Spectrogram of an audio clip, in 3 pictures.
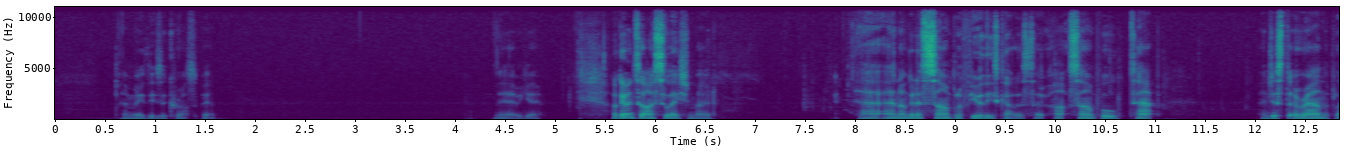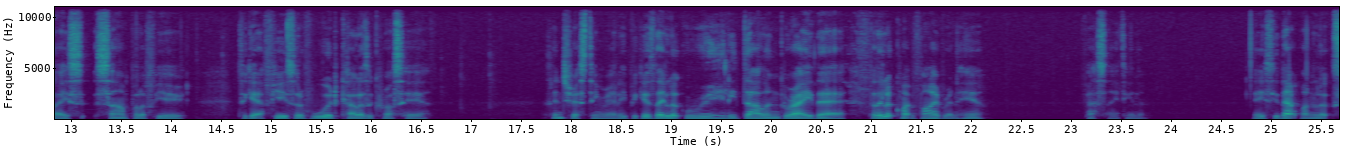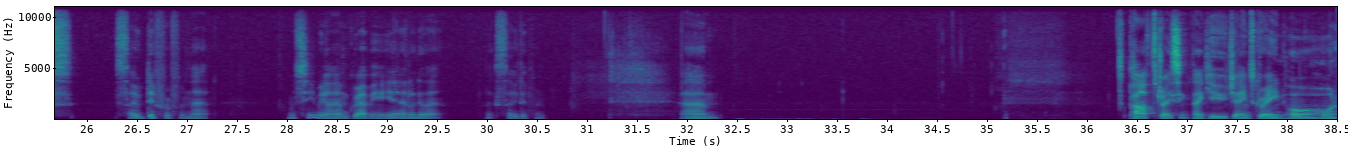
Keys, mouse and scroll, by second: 0.3-6.0 drag, 6.0 KP_Divide, 6.6-30.1 middle drag, 30.1-38.5 drag.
